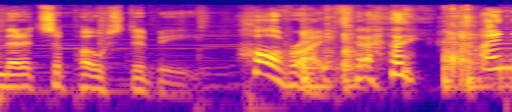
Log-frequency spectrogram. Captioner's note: laughs weakly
